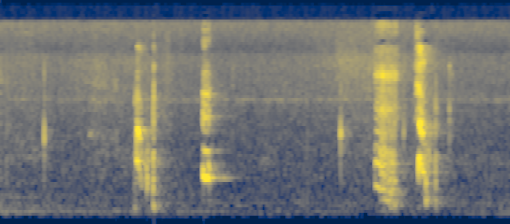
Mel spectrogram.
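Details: Hiccups: several short, abrupt gasping bursts at irregular intervals in a quiet room.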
